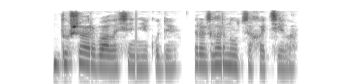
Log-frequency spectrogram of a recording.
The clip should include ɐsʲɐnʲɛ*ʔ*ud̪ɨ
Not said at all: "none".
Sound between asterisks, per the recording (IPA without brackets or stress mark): k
